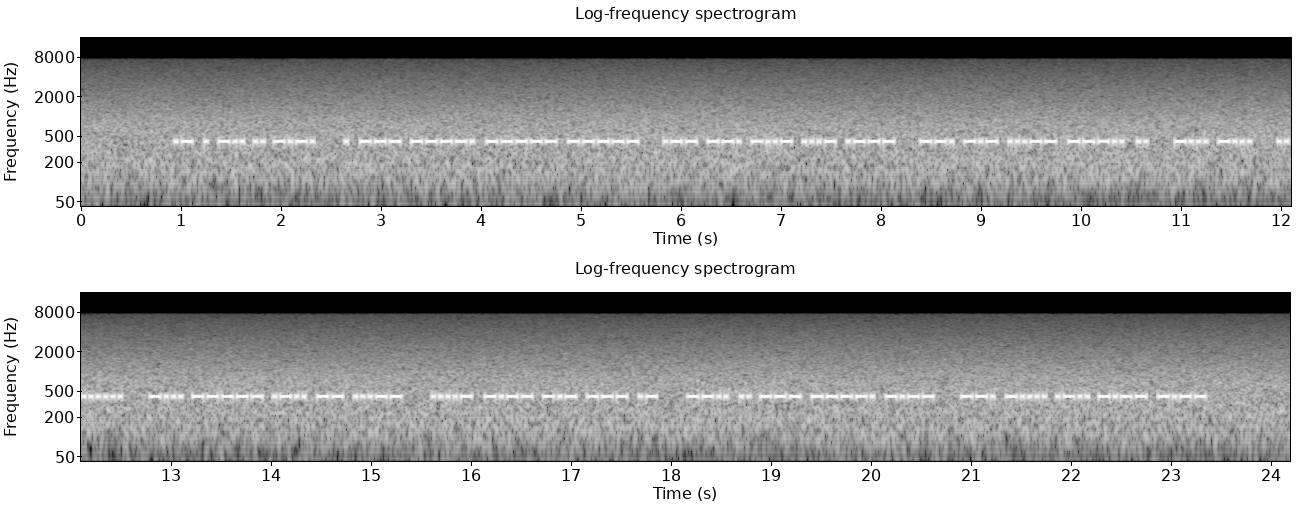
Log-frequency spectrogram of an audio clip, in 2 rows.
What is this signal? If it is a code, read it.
Morse code, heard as a keyed tone, hand-sent with a paddle, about 33 wpm, 420 Hz, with radio static and a narrow filter. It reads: AEDIC EO900 WGXVJ GK38I BB <HH> B0LM3 4YKOA ZIO9Y G6LYY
